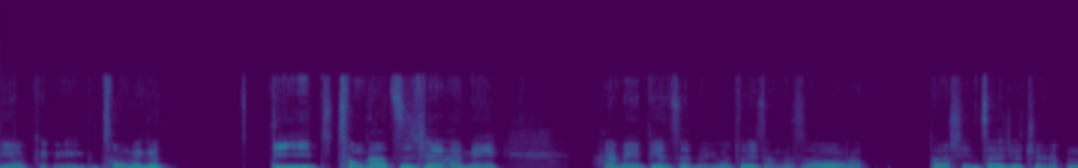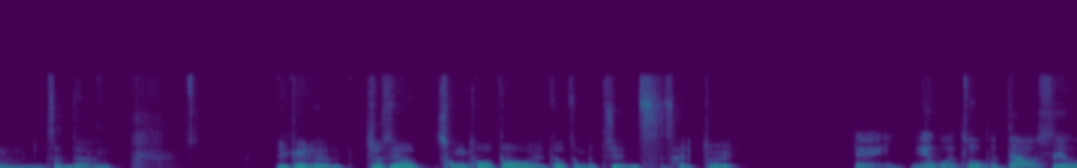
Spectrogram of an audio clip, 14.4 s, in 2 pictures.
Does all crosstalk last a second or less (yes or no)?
yes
